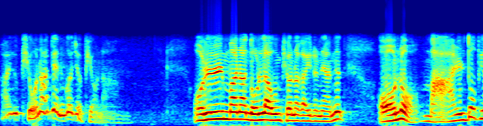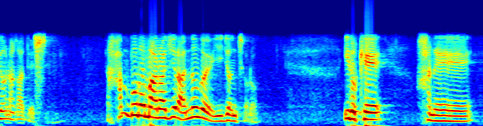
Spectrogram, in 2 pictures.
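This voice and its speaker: A middle-aged male pastor preaches in a fairly high, very lively voice with a gravelly edge. He tells a story in his sermon and voices the people in it. The sound is thin and tinny, like a phone line. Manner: storytelling with acted quotes.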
